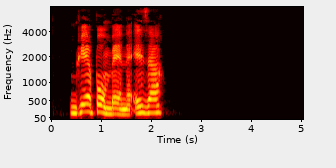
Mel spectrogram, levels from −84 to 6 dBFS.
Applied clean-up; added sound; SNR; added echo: none; none; none; none.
